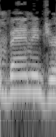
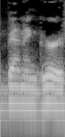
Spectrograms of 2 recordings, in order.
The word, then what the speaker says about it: Baenninger: Well, I was going to go Binger because that's the obvious, but I've heard all our newscasts call you Ben & Gur. So, I I'm assuming that's the correct pronunciation.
